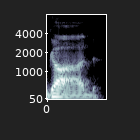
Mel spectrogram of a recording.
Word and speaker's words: Gad: a troop it's not I know it's pronounced God but it's doesn't have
